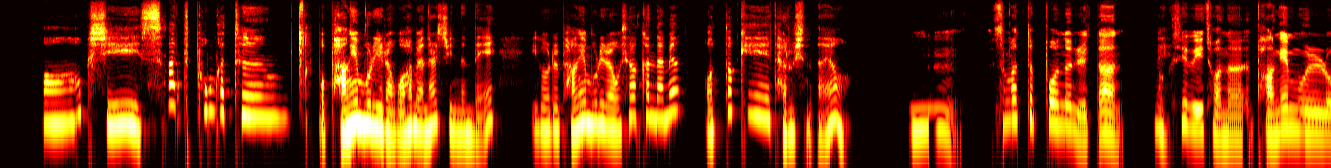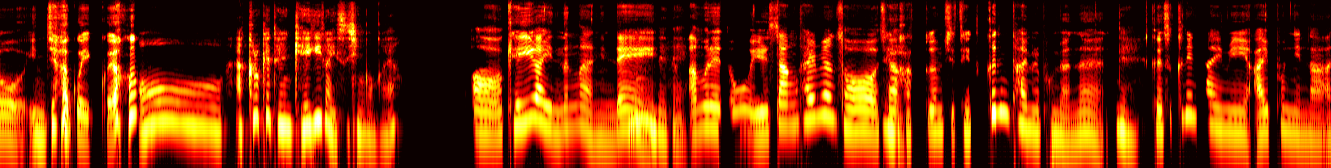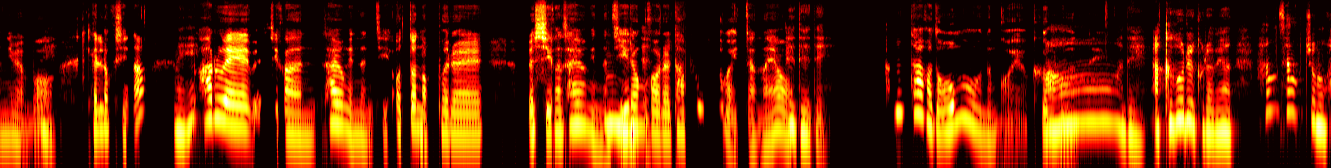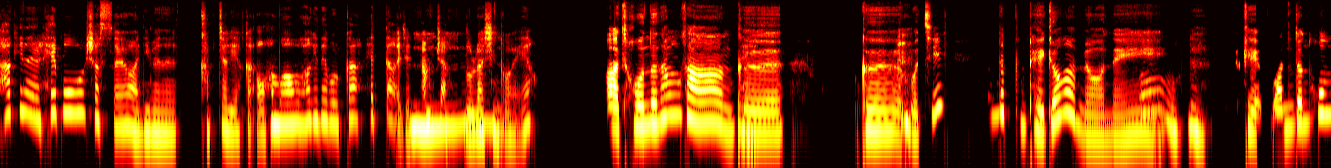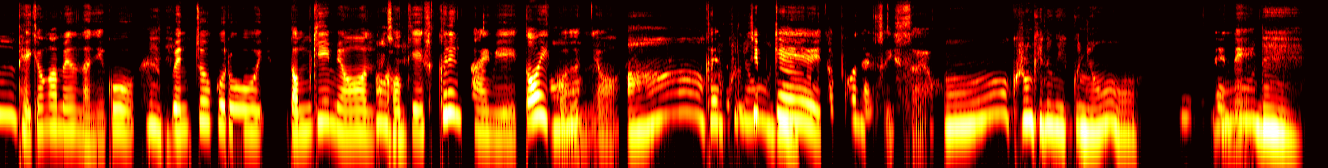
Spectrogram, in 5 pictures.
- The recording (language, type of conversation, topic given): Korean, podcast, 스마트폰 같은 방해 요소를 어떻게 관리하시나요?
- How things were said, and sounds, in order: tapping; laughing while speaking: "인지하고 있고요"; other background noise; throat clearing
